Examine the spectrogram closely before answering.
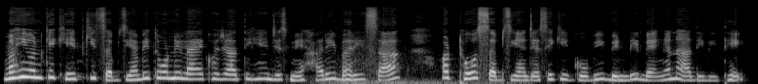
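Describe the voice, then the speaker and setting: A woman's voice: on the high side, moderate pace, warm tone. A woman reading scripted narration for a Hindi cartoon village story.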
